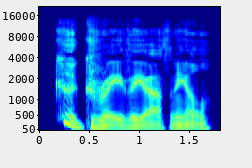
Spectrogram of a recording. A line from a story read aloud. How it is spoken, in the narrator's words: sighed Anna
